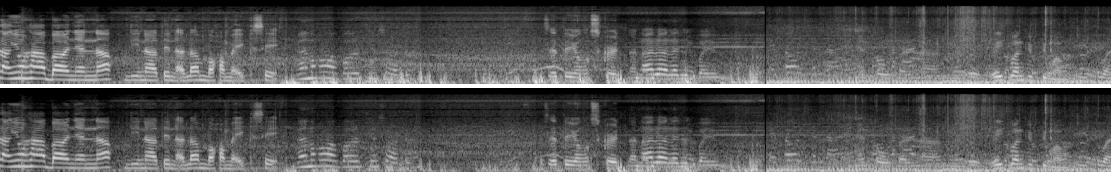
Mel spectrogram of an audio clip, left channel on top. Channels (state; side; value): quieter; right; 3.5 dB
